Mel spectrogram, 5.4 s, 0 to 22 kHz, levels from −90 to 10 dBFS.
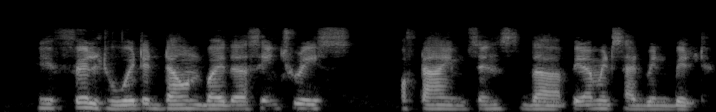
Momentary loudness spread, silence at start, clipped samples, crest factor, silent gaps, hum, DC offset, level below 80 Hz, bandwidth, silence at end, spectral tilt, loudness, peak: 10 LU; 0.3 s; under 0.1%; 20 dB; none; none; under 0.1%; -78 dBFS; 8.2 kHz; 0.05 s; -4.5 dB/octave; -34 LUFS; -14 dBFS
